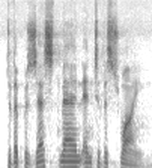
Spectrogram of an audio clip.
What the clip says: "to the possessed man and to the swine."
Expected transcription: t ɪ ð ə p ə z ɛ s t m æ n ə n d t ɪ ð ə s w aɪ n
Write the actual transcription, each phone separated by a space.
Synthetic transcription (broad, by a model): t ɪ ð ə p ə z ɛ s t m æ n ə n t ɪ ð ə s w aɪ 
